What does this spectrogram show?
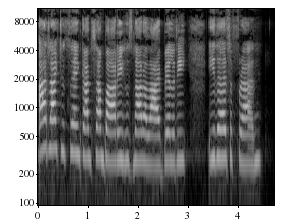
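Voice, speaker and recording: A woman speaks in a raised, projected voice with a high pitch and a bright, sharp tone. The recording is very clean, with a silent background. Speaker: stand-up comedian. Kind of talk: angry rant. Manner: indignant, emphatic, sarcastic.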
